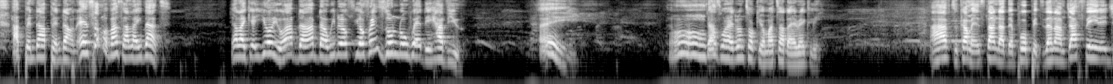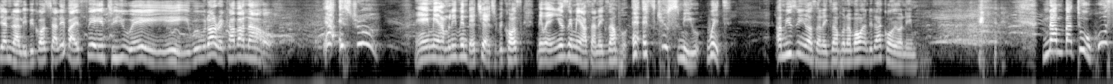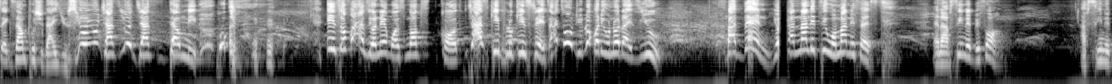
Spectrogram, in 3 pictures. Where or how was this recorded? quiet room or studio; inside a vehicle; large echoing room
large echoing room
